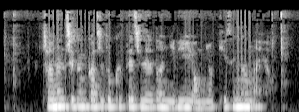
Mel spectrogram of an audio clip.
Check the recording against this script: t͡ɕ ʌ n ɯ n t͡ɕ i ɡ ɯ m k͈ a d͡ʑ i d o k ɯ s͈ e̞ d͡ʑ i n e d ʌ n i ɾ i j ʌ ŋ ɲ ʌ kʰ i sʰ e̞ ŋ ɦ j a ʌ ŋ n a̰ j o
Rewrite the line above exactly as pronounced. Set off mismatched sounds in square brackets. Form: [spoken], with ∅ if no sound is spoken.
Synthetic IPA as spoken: t͡ɕ ʌ n ɯ n t͡ɕ i ɡ ɯ m k͈ a d͡ʑ i d o k ɯ [t͈] e̞ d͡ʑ i n e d ʌ n i ɾ i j ʌ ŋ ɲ ʌ kʰ i sʰ e̞ ŋ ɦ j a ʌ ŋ n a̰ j o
